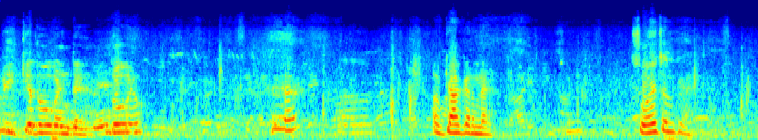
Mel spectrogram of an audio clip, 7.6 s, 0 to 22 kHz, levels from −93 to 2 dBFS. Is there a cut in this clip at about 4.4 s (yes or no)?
no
